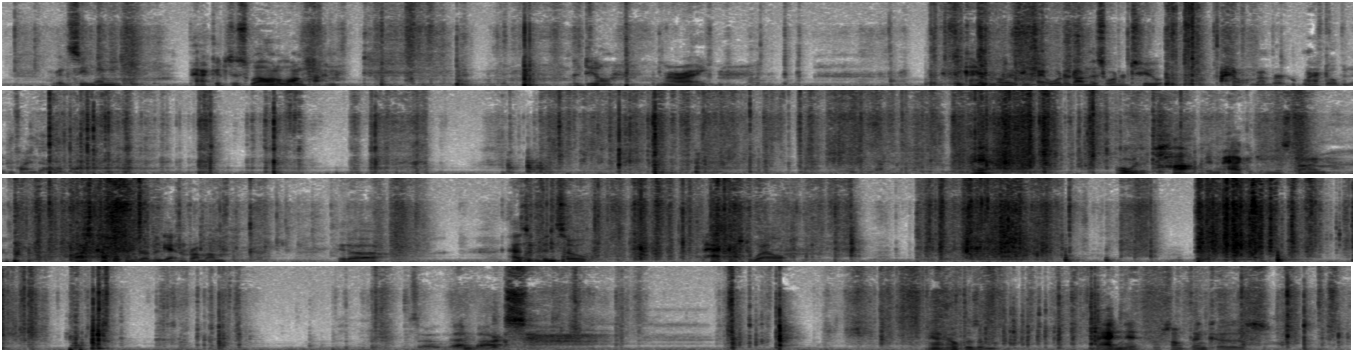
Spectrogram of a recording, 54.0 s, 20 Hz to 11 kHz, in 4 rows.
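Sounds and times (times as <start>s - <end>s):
cardboard packing rustling: 8.8s - 12.6s, 13.6s - 17.8s, 18.8s - 31.3s, 32.2s - 43.1s, 47.7s - 54.0s
packing material crinkling: 19.1s - 25.5s.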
